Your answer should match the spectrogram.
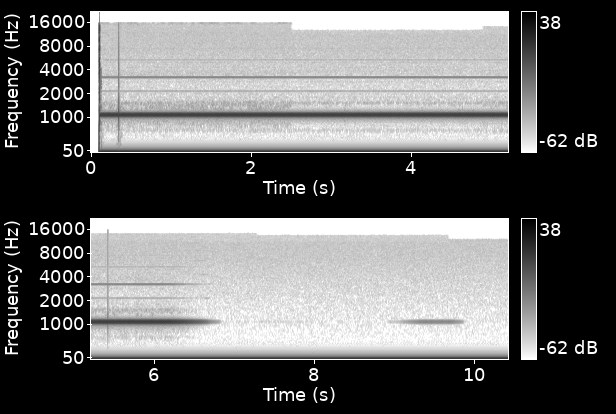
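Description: Steady test tone of a videotape's bars-and-tone leader, starting with a click. It cuts off about seven seconds in, and a short beep at the same pitch follows near the end.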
